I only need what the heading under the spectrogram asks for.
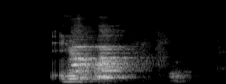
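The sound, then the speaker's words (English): A pet dog lets out one drawn-out, fairly loud bark or yowl, followed by a short, softer sound. Silence comes before and after. “for those of you listening, that is my dog.”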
